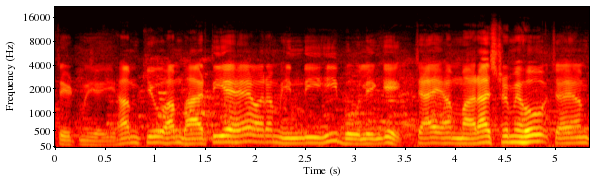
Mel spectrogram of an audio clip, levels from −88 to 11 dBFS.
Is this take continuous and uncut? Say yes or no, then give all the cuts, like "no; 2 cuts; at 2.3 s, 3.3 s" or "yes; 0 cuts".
yes; 0 cuts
